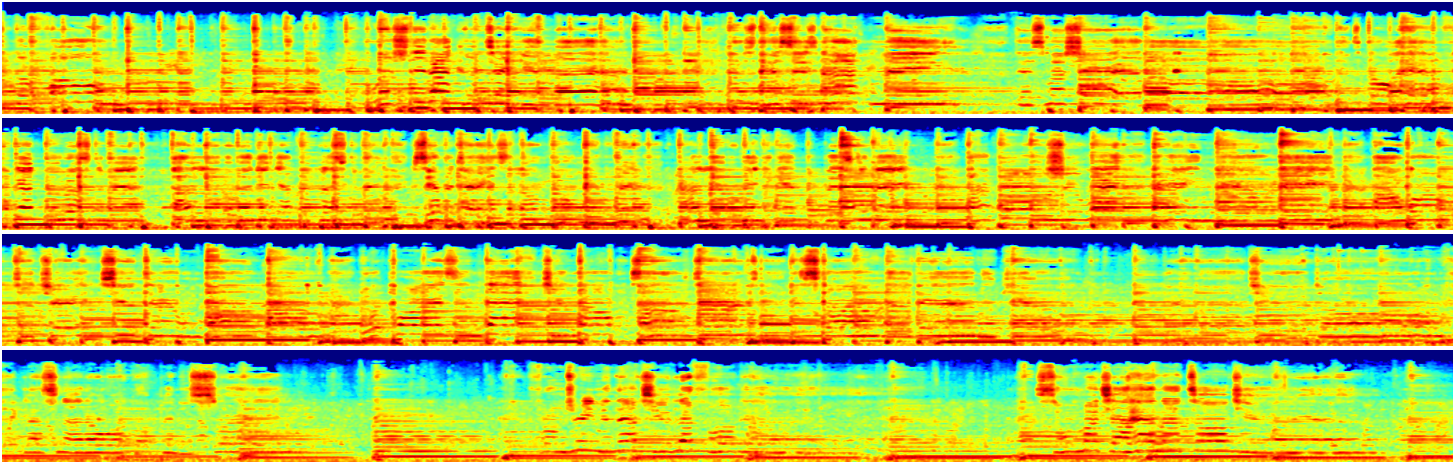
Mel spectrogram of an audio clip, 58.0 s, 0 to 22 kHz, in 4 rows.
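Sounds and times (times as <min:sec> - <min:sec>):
man singing: 0:00.0 - 0:47.6, 0:48.5 - 0:58.0
acoustic guitar: 0:00.0 - 0:58.0.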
